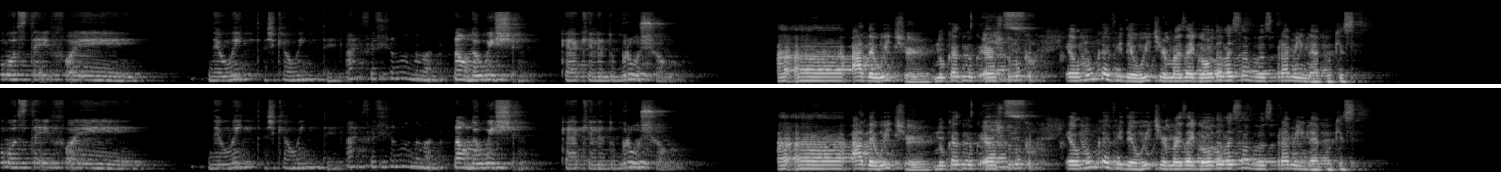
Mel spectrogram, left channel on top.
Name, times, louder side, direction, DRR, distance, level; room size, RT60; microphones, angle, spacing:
voice 1, 0.0-1.4 2.1-5.3 5.6-6.7 9.8-10.4, left 1 dB, 60° left, 2 dB, 4.6 m, -30 dB
voice 2, 7.8-13.5, equal, 30° left, 1 dB, 1.0 m, -20 dB
19.5 x 19.0 x 2.8 m, 0.78 s
head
